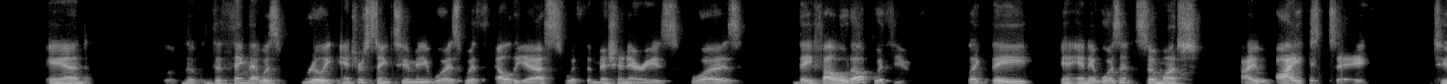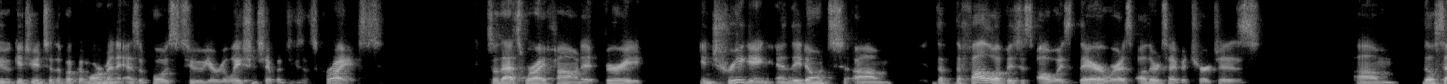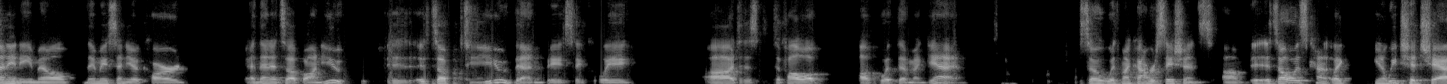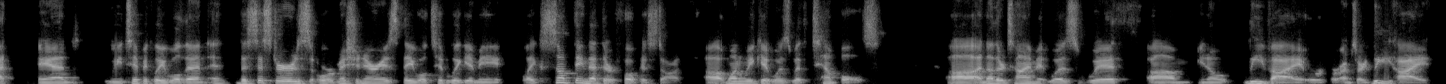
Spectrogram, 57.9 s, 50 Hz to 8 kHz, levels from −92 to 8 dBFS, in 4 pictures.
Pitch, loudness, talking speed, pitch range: 130 Hz, -29 LUFS, 170 wpm, 120-150 Hz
